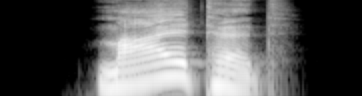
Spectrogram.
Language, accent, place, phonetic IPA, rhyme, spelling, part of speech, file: German, Germany, Berlin, [ˈmaːltət], -aːltət, mahltet, verb, De-mahltet.ogg
- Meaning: inflection of mahlen: 1. second-person plural preterite 2. second-person plural subjunctive II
